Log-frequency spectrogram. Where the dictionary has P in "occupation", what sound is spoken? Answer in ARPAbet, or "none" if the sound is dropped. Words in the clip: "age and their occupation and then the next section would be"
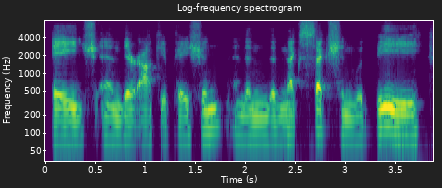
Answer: P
